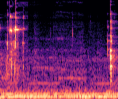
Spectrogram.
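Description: Ceramic soup spoon clinking against a porcelain bowl twice, close together, as soup is ladled in, over background music.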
